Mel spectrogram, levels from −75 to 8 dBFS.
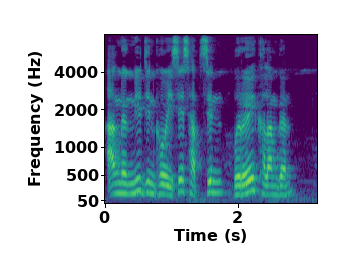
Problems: none marked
